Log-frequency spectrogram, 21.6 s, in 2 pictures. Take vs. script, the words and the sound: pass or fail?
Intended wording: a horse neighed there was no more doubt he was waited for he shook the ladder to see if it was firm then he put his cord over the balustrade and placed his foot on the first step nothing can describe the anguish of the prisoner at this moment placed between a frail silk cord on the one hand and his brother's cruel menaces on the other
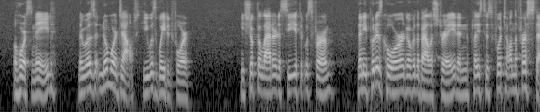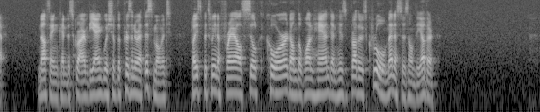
pass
